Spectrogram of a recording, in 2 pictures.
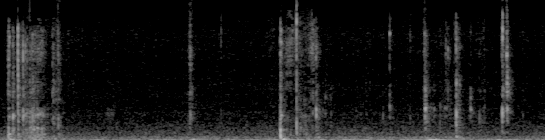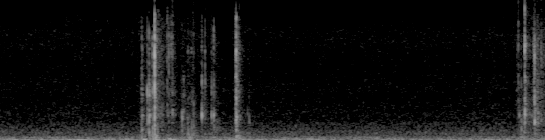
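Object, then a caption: Bar of soap scraped by a metal blade. A metal blade scrapes and carves the surface of a solid, dry, pink-and-white striped bar of soap. Short, crisp, bright scratching clicks come in scattered bursts over a low, quiet background, each one dying away instantly.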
